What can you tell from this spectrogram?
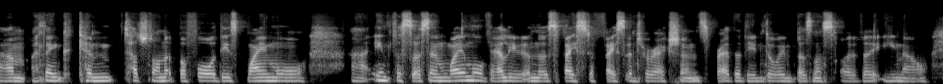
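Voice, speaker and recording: A woman's very deep, low voice in a New Zealand accent, monotone and flat, with a dry, close sound and no echo. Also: moderate pace. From New Zealand, Tongan parents. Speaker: procurement advisor. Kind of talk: interview conversation.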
